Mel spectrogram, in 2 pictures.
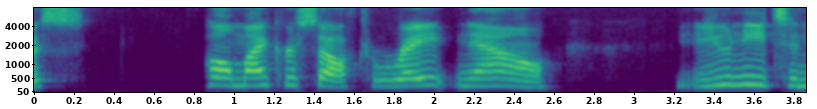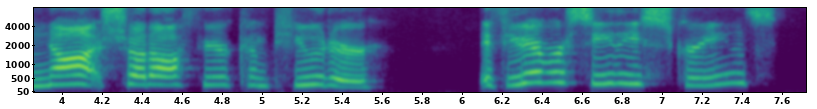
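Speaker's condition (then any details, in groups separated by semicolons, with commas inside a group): No condition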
